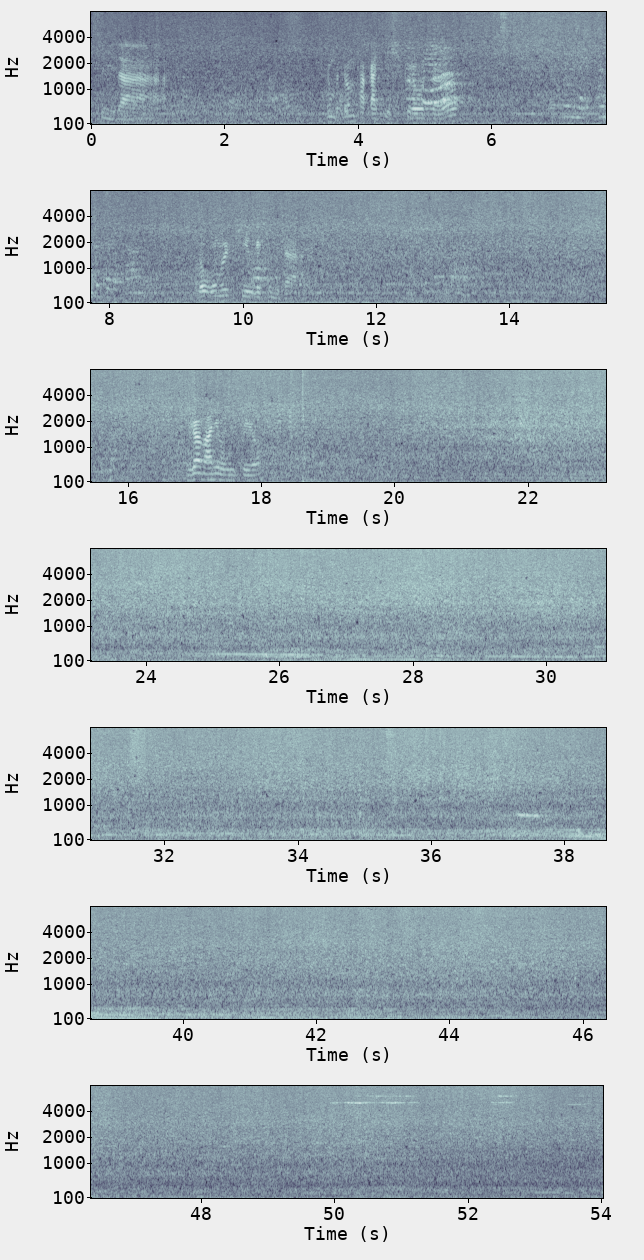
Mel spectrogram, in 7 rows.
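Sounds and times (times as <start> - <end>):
heavy rain on wet streets: 0.0 - 54.0
passing traffic engine hum: 18.0 - 54.0.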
